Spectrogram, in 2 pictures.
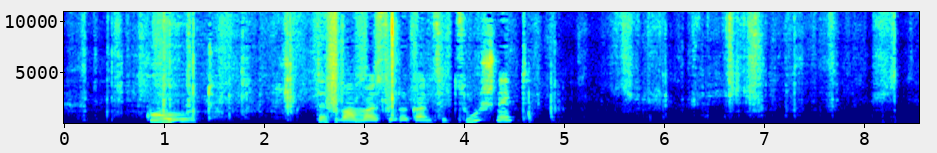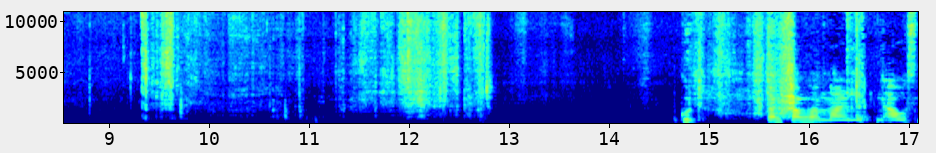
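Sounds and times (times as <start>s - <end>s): paper rustling: 0.0s - 4.0s, 4.6s - 8.5s, 9.2s - 13.3s, 14.3s - 16.6s.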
